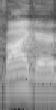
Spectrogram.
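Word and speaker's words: Veigar: who vigar is pronounced Vigor because in German when you have like an e and an i next to each other you say the you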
